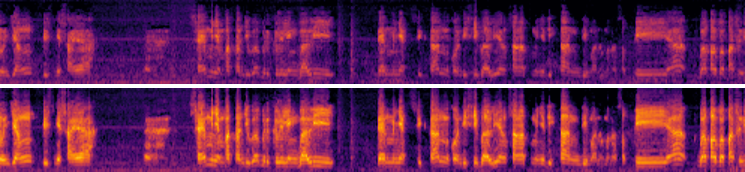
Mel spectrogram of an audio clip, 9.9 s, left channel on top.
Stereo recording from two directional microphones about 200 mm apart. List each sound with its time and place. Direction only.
0.0 s speech: 45° right (ahead or behind)
2.6 s speech: 45° right (ahead or behind)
